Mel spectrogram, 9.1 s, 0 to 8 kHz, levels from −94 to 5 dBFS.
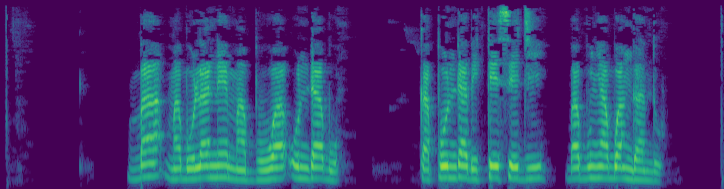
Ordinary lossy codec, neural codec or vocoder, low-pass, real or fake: MP3, 32 kbps; none; 7.2 kHz; real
